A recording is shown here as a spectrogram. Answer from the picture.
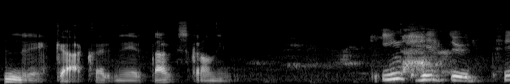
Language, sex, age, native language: Icelandic, male, 14, Icelandic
